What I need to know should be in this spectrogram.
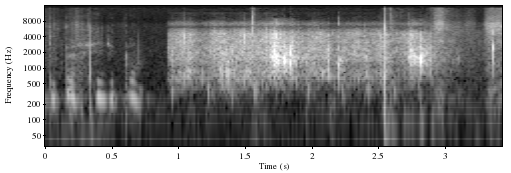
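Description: Dirt crunches loudly as it is dug away.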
